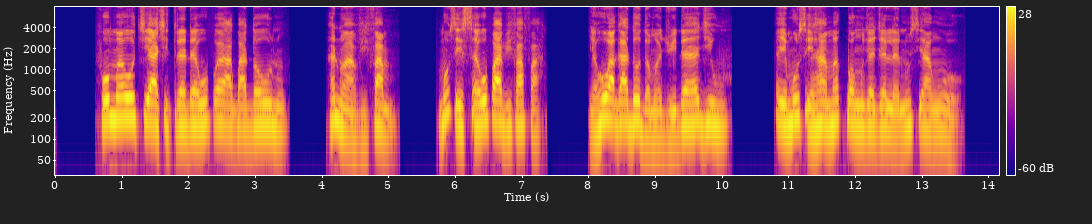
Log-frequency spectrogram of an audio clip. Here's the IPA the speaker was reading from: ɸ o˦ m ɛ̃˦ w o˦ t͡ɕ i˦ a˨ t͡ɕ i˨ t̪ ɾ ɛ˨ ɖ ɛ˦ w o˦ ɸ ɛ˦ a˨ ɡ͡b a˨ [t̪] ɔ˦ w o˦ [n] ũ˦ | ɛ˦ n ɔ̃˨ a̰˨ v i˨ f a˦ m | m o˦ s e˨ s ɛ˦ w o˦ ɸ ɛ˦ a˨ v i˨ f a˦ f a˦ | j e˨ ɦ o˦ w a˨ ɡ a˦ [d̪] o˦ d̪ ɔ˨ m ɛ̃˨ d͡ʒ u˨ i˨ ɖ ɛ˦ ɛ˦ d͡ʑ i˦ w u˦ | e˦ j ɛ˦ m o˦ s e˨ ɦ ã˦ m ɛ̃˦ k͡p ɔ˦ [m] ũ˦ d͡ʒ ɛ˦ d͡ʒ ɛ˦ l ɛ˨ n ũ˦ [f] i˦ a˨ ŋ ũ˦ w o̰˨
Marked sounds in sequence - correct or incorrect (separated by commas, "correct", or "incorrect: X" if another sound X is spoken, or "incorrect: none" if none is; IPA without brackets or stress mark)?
incorrect: d̪, correct, correct, incorrect: ŋ, incorrect: s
